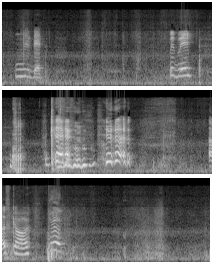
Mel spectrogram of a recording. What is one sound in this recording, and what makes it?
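Soft plush toys rustle against a fabric blanket.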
